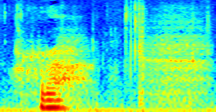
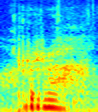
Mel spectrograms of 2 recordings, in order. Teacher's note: It isn't a severe roll, kind of like in this isn't like a severe throat sound. So it is slightly rolled, not severely rolled. So it's a r sound, ra. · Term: gentle roll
